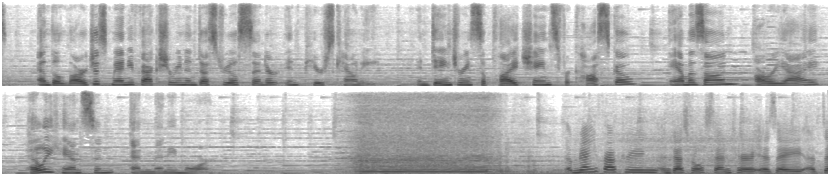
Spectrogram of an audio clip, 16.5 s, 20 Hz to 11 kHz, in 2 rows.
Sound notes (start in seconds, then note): 11.6 forklift whirrs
